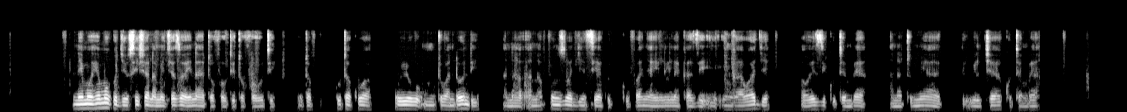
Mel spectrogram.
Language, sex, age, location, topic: Swahili, male, 36-49, Kisumu, education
